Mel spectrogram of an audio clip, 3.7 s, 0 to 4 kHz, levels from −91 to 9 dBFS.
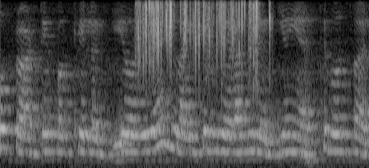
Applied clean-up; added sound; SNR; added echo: none; Crumpling, crinkling; -2 dB; reverberation time 0.6 s.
